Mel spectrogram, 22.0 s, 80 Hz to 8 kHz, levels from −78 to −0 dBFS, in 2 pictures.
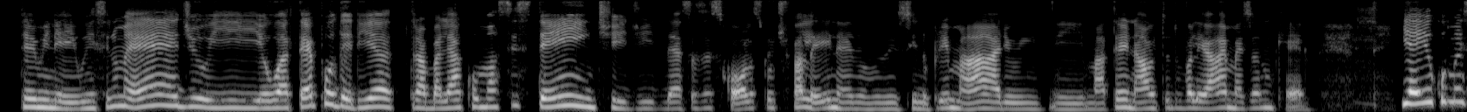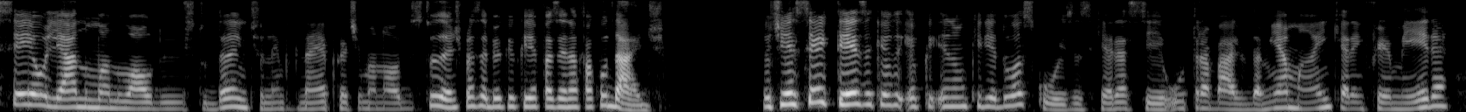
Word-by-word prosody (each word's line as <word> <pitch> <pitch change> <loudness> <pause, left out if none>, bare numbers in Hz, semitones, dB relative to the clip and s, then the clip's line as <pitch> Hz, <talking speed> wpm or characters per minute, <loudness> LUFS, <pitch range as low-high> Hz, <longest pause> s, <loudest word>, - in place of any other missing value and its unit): terminei 200 -6 +3
o 175 - -5
ensino 195 +6 -3
médio 230 -1 +2
e 195 0 -3
eu 190 +1 0
até 215 +5 +3
poderia 225 -6 +2
trabalhar 195 +1 +1
como 215 0 -2
assistente 220 -3 +1
de 175 +1 -14
dessas 175 +1 -9
escolas 185 -1 -2
que - - -10
eu - - -11
te - - -14
falei, 185 -2 -1
né, 175 -4 -2
no 165 -1 -10
no 165 0 -10
ensino 165 +1 -8
primário 175 -1 +1
e 165 -1 -11
e 155 0 -10
maternal 175 +3 -1
e - - -16
tudo, 195 0 -15
falei: 190 -1 0
"Ai, 180 +3 +1
mas 185 -2 -6
eu 190 - -4
não 200 - -5
quero". 280 +7 -8 0.7
E 310 - +6
aí 300 +1 +11
eu 345 - +2
comecei 345 -6 +1
a 280 - +7
olhar 220 -4 +2
no 215 - 0
manual 185 -4 -1
do 170 0 -13
estudante, 195 +6 -4
eu 170 - -12
lembro 170 0 -16
que 170 - -19
na 165 - -8
época 175 +1 -8
tinha 170 +1 -12
o - - -15
manual 165 -1 -9
do 170 - -21
estudante 215 +2 0
pra 240 - -1
saber 225 -2 +1
o - - -3
que 230 - -1
eu - - -6
queria 225 0 +2
fazer 220 -1 +2
na 220 - +2
faculdade. 215 - +2 0.7
Eu 225 - +1
tinha 285 +5 +8
certeza 295 -3 +6
que 280 - -8
eu 270 - 0
eu 225 - -4
que 225 - -9
eu 230 - -3
não 235 0 -2
queria 230 -1 -3
2 260 +6 -2
coisas, 150 - -9
que 165 - -10
era 175 +2 -5
ser 155 0 -7
o 180 +5 -11
trabalho 165 -6 -5
da - - -4
minha 200 +5 -3
mãe 190 +2 -5
que 220 -3 -8
era 175 - -4
enfermeira, 170 +8 -4
195 Hz, 235 wpm, -26 LUFS, 170-225 Hz, 0.7 s, aí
